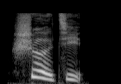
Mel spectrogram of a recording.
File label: "设计", Chinese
